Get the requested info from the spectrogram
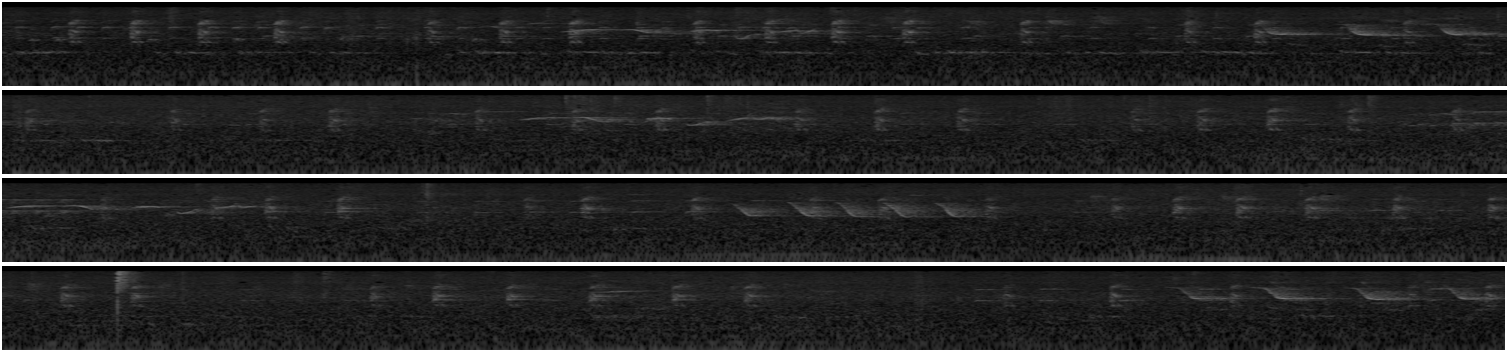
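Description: Birds chirping and calling, with clusters of short, sharp high notes coming several times.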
